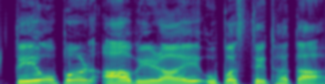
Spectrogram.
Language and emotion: Gujarati, neutral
